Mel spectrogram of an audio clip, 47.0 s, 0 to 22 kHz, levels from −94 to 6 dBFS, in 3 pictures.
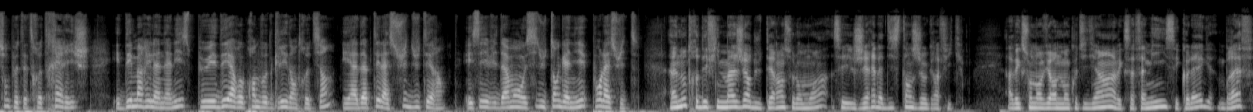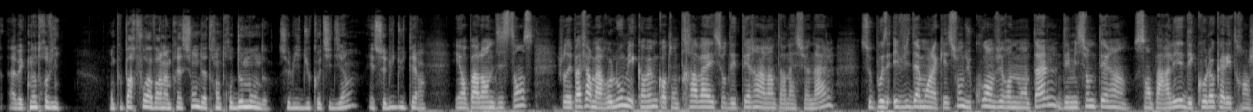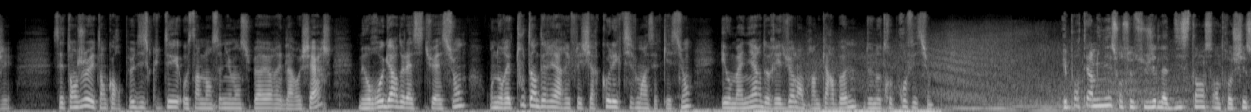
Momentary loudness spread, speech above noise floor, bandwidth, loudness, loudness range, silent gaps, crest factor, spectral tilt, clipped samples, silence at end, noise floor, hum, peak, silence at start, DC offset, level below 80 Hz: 11 LU; 42 dB; 15 kHz; -25 LUFS; 4 LU; none; 18 dB; -5.5 dB/octave; under 0.1%; 0 s; -66 dBFS; none; -6 dBFS; 0 s; under 0.1%; -38 dBFS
